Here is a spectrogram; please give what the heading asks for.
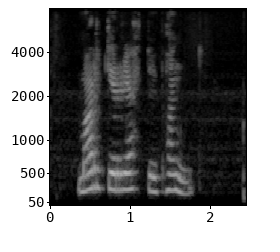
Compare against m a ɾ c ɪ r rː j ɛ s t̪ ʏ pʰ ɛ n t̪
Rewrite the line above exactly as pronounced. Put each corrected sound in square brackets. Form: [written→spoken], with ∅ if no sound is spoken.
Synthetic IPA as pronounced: m a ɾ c ɪ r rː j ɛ [s→h] t̪ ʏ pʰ [ɛ→œ] n t̪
